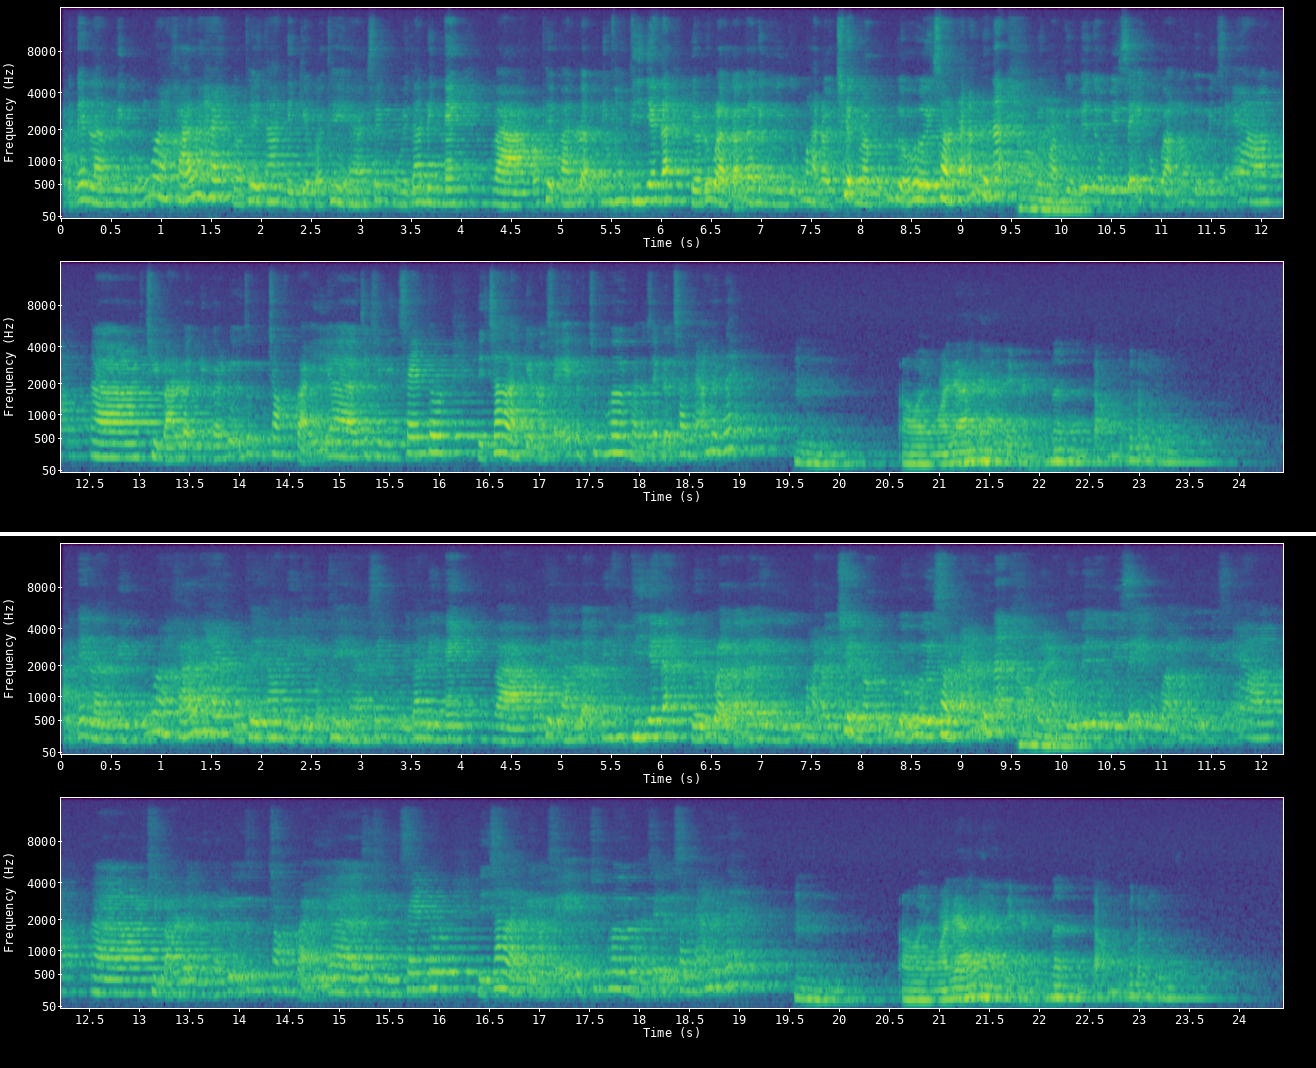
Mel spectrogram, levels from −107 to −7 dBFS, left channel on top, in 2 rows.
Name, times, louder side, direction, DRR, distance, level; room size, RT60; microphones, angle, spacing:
voice 1, 0.1-12.1 12.5-19.0 22.4-22.5, left 2 dB, 65° left, -1 dB, 0.7 m, -25 dB
voice 2, 9.5-10.1 19.5-19.9 20.6-23.4, equal, 10° right, 1 dB, 0.8 m, -28 dB
12.0 x 4.3 x 4.8 m, 2.4 s
head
